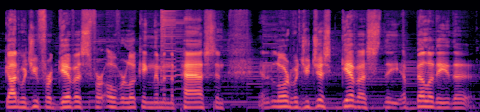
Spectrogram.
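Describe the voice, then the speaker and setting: Earnest older pastor, bright voice. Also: male voice, a little high, little pitch movement. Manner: earnest, halting with repeated restarts. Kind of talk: sermon and altar prayer. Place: church sanctuary stage. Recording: faint guitar music underneath. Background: soft guitar music.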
